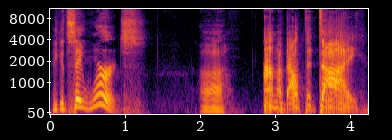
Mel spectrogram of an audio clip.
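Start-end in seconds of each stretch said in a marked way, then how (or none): 2.8-4.1 high, strained dying snake voice; a feeble croaking serpent. A narrator's reading. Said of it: "croaked the snake".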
